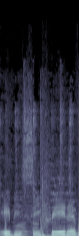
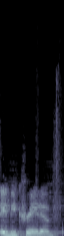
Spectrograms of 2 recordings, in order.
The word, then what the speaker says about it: ABCreative: I keep wanting to say ABC Creative, which how do you typically pronounce it? Is it AB Creative or ABC Creative? Um, it's AB Creative.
